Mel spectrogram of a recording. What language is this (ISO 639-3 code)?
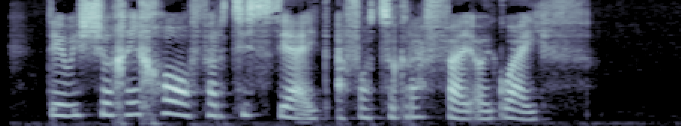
cym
